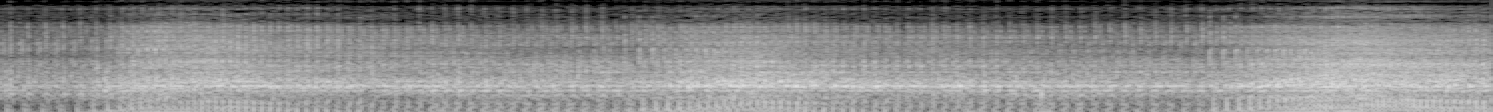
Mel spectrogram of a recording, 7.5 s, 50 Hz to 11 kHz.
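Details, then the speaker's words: Honda Super Cub JA07 idling with a sudden new engine noise: loud, fast clatter, about three taps a second and uneven, over the idle; the owner says it never made this sound before, cause not yet found. "そんなカタカタ音がせんかったような気がするんよね。やっぱりこんな音しよらんかった。"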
